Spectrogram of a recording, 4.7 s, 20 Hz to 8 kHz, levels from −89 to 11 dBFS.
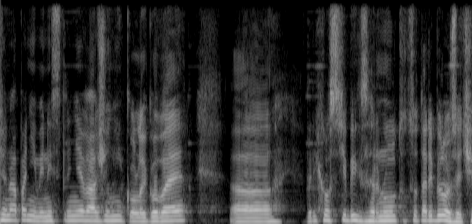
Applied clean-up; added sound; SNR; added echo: neural mask model DeepFilterNet 3.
